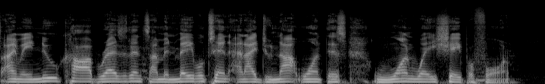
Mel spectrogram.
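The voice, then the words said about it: Slight New York accent. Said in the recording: “do I detect a small New York accent in ... Your voice? ... Absolutely. I'm a New Yorker through and through, sir.”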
